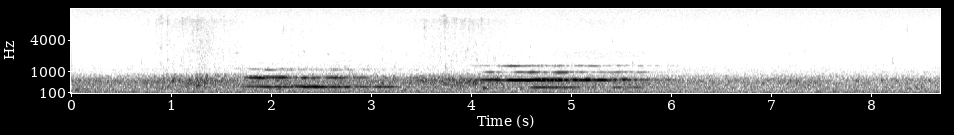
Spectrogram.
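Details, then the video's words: Whale song of long, steady tonal moans with layered harmonics, several overlapping notes sustained for one to two seconds each over a constant low rumbling water noise. "1 ora di suono delle balene"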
